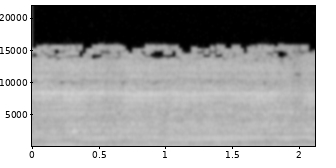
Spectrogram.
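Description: Sustained folk-music drone from the band's instruments, a hurdy-gurdy among them: a low note with another an octave above, held steady without any beat.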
